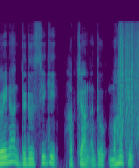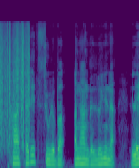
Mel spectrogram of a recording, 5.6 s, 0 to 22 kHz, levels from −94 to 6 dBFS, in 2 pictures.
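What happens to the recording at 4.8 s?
At 4.8 s, as throughout the speech, the fault is low-bitrate audio saved at a high bitrate: nothing sounds above 12.3 kHz, and smeared, swirly low-bitrate artefacts persist, likely because a very low-bitrate HE-AAC-style encode was re-encoded as high-bitrate MP3, which cannot restore what was discarded.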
